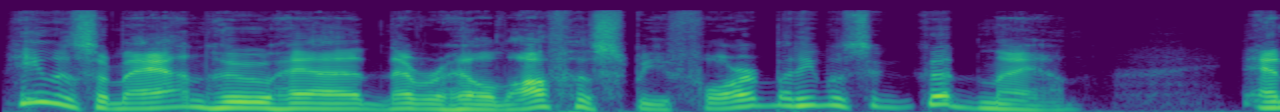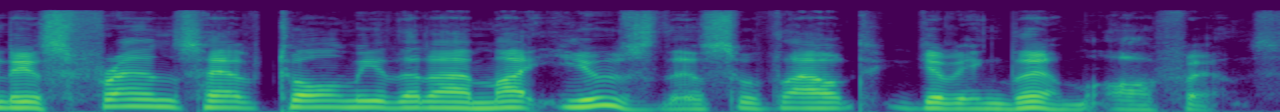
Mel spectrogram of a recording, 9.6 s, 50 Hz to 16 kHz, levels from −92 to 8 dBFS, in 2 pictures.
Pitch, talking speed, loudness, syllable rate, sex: 150 Hz, 195 wpm, -19 LUFS, 4.9 syllables/s, male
